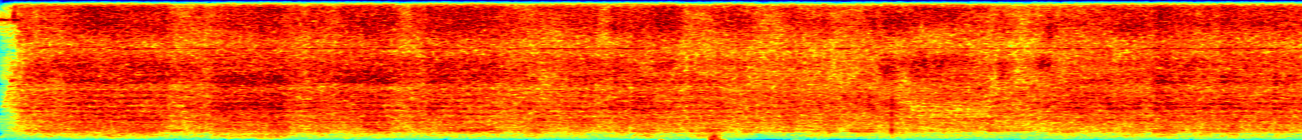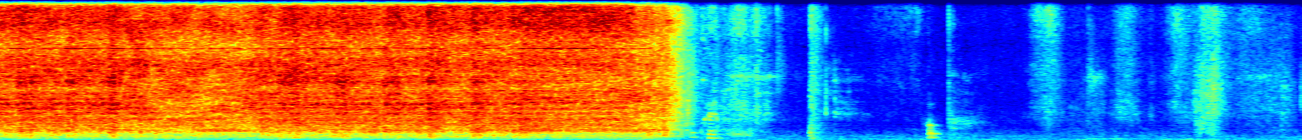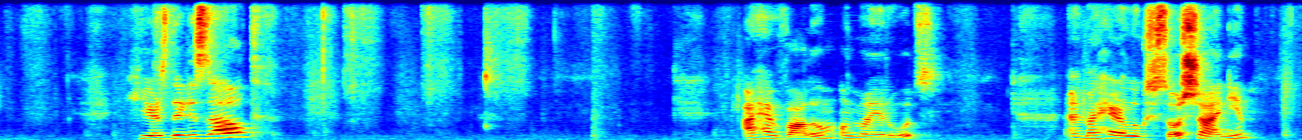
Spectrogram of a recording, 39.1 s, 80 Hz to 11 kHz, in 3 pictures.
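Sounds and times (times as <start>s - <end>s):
hair dryer blowing: 0.0s - 20.0s.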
